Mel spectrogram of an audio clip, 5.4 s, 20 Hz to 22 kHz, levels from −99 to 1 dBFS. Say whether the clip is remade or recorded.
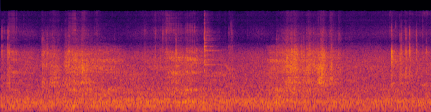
recorded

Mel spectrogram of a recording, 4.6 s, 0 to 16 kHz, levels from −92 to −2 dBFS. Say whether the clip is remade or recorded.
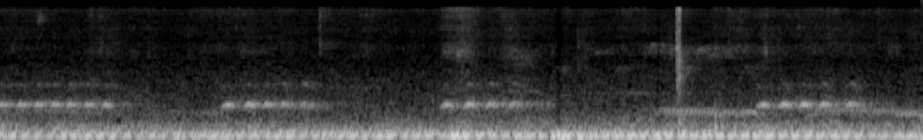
recorded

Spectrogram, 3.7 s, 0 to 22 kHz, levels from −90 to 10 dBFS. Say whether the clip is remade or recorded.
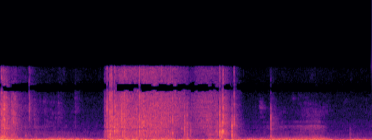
recorded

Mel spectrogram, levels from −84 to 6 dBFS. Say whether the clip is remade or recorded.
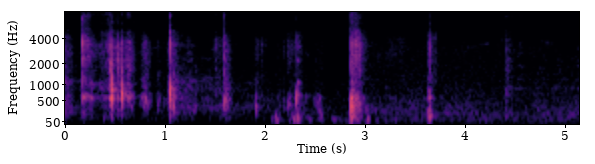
recorded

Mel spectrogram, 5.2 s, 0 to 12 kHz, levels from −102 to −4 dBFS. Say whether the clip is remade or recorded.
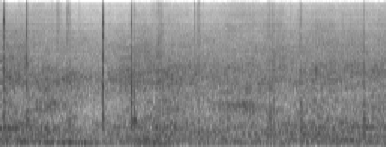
remade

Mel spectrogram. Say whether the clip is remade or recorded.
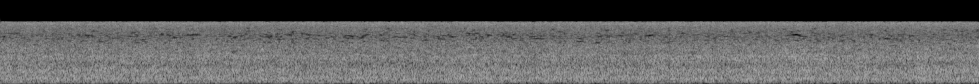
recorded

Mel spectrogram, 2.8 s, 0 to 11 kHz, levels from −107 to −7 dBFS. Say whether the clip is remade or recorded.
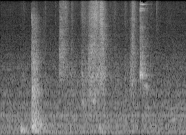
recorded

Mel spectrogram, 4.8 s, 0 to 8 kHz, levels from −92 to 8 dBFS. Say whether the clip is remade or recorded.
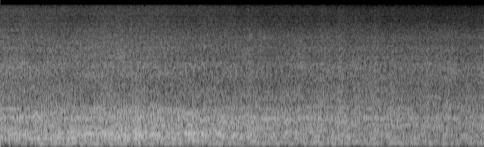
remade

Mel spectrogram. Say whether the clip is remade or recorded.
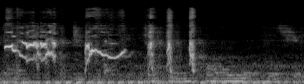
remade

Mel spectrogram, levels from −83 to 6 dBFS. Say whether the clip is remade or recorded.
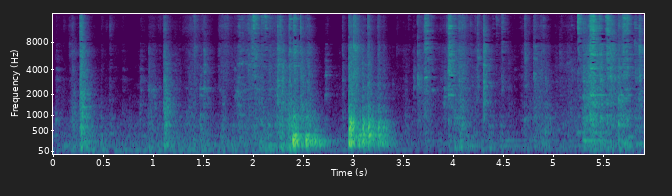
recorded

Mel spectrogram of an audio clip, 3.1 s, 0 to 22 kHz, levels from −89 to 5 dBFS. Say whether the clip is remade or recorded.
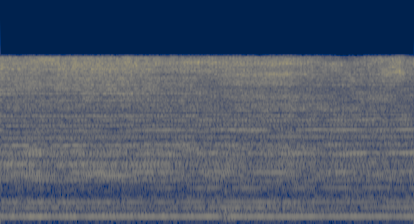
recorded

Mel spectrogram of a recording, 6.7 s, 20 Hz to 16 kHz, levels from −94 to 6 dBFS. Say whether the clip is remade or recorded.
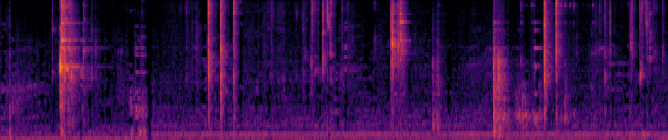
recorded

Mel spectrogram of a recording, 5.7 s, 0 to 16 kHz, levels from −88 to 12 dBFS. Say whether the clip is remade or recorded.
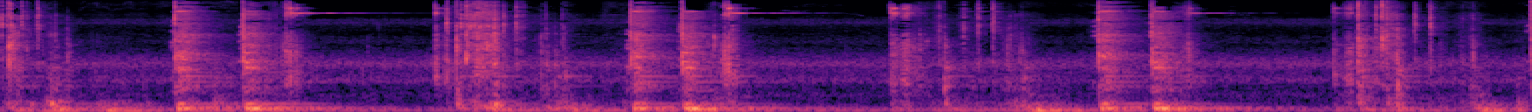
recorded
